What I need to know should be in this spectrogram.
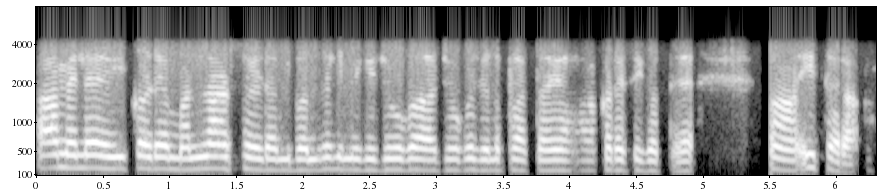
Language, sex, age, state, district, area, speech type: Kannada, female, 45-60, Karnataka, Tumkur, urban, conversation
